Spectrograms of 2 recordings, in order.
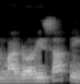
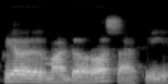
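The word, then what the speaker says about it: في المدرسة: fil madorisati Bukan madorisati, nggak ada madorisati. Apa? mudorisati Madrasati. fil madorisati Iya, daknya itu fusulun daknya kabirotun. sebentar Ibu, sebentar, pelan-pelan Ibu ya. Ya. Daknya disukunkan Ibu bacanya ya. Fil madrasati gitu.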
